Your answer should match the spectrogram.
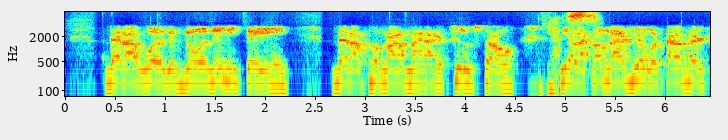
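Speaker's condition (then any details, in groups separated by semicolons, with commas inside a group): Cerebral palsy; since birth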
